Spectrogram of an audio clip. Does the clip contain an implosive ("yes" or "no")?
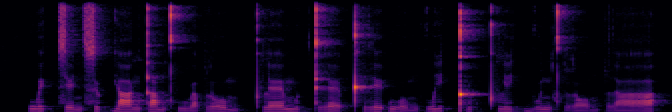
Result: no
